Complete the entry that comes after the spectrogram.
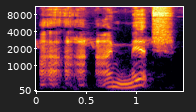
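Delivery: put-on mildly nervous boy, stuttering. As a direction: stumble nervously over the first word. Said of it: "he stuttered nervously".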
